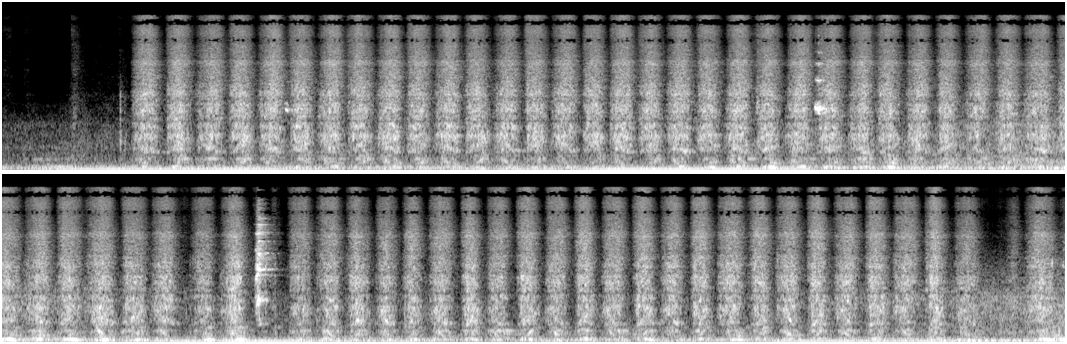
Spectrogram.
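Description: Hand saw cutting through wood with steady back-and-forth strokes, about two to three a second, starting about two seconds in. Two sharp clicks stand out above the sawing, one near the middle and one a little later.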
